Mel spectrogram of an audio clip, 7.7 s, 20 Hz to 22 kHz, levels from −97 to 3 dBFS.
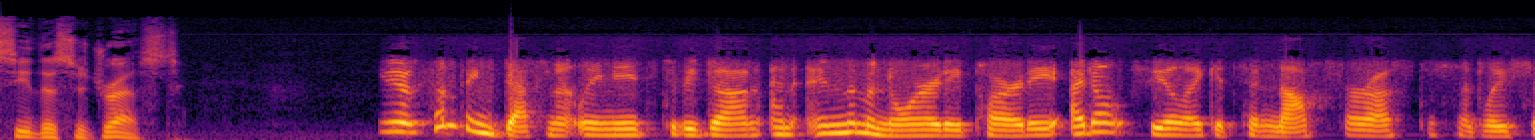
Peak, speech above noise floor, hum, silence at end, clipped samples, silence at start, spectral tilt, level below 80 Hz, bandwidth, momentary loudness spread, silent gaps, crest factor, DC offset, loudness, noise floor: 0 dBFS; 47 dB; none; 0.1 s; under 0.1%; 0 s; -7 dB/octave; -56 dBFS; 10 kHz; 10 LU; none; 16 dB; under 0.1%; -16 LUFS; -62 dBFS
